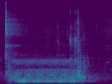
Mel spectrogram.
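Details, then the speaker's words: Espresso machine two-way solenoid valve: sharp click as the pump starts, steady pump hum, another click when switched off, the plunger striking its guide; solenoid actuating normally. "If you do not hear the click, click click again, then your solenoid valve most likely is not functioning properly and it is not actuating that nucleus inside. The sound of that click is actually the nucleus slapping the inside of the nucleus guide."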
